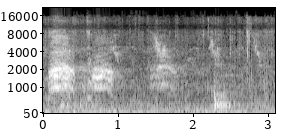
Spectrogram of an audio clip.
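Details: Crow calling other crows: three hoarse, nasal caws in quick succession, then a lower rough squawk, with small birds chirping faintly behind.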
